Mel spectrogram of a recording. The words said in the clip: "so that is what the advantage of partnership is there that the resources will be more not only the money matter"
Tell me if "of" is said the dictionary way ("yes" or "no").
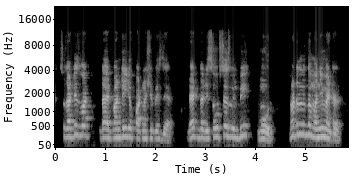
yes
